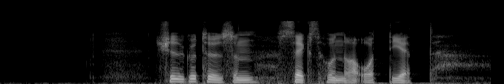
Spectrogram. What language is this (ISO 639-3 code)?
swe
